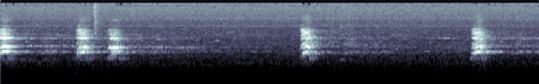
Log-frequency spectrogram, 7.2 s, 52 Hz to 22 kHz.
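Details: At night in Pyrga on Sep 21, 2018, Rex and another dog run about barking: a double bark, then lone barks at roughly two-second gaps, each short and bright with stacked harmonics, with a faint steady hiss.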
